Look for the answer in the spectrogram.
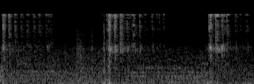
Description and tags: metallic loose high moving
Sounds recorded by participants of the April 2013 workshop at Les Corts secondary school, Barcelona. This is a foley workshop, where participants record, edit and apply sounds to silent animations.
Tiny metallic piece, loosely moving, high sound.
foley, high, lescorts, loose, metallic, moving, piece, tiny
